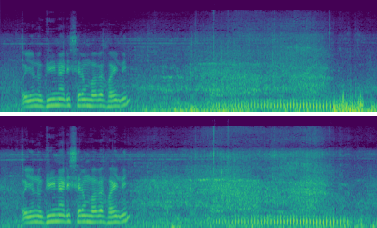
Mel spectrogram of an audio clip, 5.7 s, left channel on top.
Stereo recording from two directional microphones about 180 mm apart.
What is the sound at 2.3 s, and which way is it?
Vehicle, 20° left (ahead or behind).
